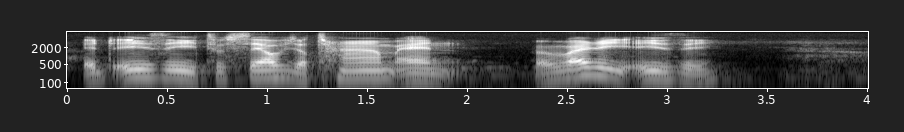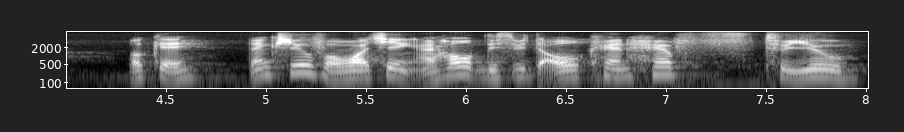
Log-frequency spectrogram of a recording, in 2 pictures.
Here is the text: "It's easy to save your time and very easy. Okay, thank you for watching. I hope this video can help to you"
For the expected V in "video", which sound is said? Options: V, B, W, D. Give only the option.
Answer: W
